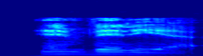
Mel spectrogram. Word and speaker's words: NVIDIA: So, you know, there was the NVIDIA, that's how it's said, right? – NVIDIA.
